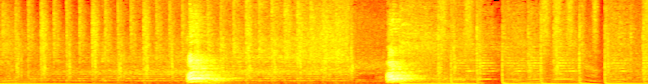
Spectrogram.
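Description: English springer spaniel barking twice, two loud single barks about two seconds apart, over background music with a steady beat.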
